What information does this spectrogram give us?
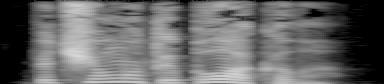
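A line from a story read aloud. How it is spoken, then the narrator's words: Quiet question. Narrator (Russian): спросил Камиль негромко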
